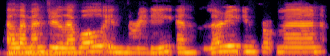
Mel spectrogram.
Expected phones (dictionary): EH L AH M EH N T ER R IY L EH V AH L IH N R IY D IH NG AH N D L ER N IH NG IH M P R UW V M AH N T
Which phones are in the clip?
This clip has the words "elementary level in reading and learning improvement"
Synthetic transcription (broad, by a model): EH L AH M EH N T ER R IY L EH V AH L IH N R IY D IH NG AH N L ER IH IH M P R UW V M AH N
